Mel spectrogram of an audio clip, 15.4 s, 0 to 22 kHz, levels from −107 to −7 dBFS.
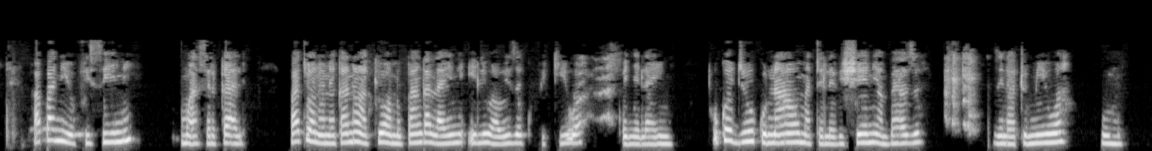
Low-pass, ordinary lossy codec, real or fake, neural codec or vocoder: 7.2 kHz; MP3, 32 kbps; fake; vocoder, 44.1 kHz, 128 mel bands, Pupu-Vocoder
